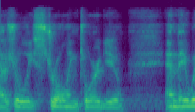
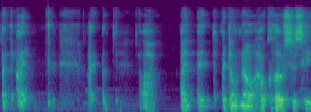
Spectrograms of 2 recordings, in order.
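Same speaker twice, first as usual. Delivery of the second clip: shocked, stammering voice. Narrating a story, voicing a character's reply, stammering in shock. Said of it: "and he stammers".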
